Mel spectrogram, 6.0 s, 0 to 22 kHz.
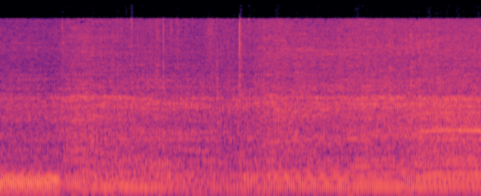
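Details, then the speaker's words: Motorcycle with the air filter removed, at wide open throttle: engine chugs and bogs, falling on its face and stuck near 15 mph even downhill instead of pulling cleanly; clean filter is refitted afterwards. "I got a wide open and she's trying trying to go but he can't she's chugging along here look at that 15 miles an hour and that was downhill"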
